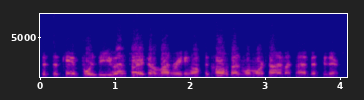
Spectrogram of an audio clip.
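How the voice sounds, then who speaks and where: A man's voice: lowish voice, racing, bright, forceful tone, far from the mic, rough recording. A man talking as a ham radio operator in a two-way exchange, received over the air and replayed through a speaker.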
